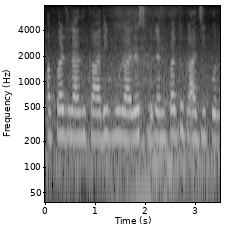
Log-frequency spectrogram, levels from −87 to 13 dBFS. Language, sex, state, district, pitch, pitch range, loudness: Hindi, female, Uttar Pradesh, Ghazipur, 225 Hz, 220-230 Hz, -22 LUFS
